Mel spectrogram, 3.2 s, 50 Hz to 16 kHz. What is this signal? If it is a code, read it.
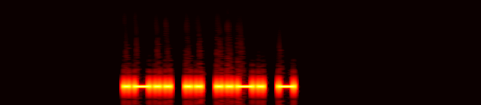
Morse code, heard as a keyed tone, about 34 wpm, 700 Hz. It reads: LIFT
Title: Four Letter Words - 35wpm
